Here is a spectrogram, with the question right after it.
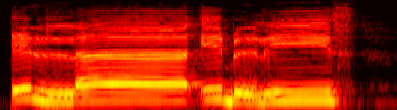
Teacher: إِلَّا إِبْلِيسَ چھوٹی مد ہے, یہاں بھی 3 الف کے برابر کھینچ کر پڑھیں گے. با ساکن پر قلقلہ کریں گے. یا مدہ کو ایک الف کے برابر کھینچ کر پڑھنا ہے.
